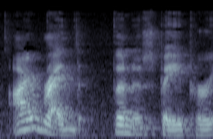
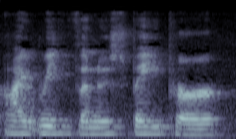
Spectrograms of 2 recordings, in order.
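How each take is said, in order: First: The verb read is said like red. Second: The verb read is said like reed. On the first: It happened in the past. "In the past, you will say" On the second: It happens regularly now. "In the present, you say"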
